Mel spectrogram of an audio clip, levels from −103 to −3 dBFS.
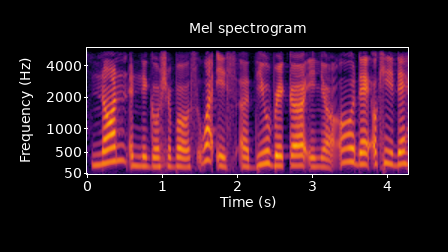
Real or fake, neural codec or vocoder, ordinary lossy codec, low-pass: real; none; none; 5.4 kHz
